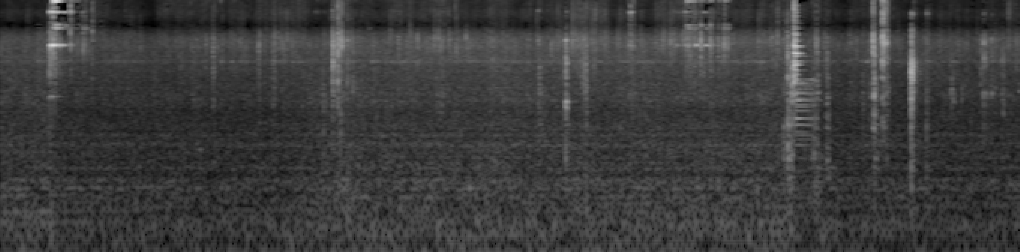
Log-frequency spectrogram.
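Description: Metal drum-brake hardware (shoe hold-down clips, springs and shoes) being unhooked and handled, giving scattered sharp metallic clinks and clatter. The loudest clink comes near the end and rings briefly.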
